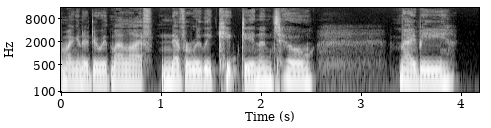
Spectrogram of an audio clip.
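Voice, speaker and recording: Speaking with an Australian accent, a woman holds a medium pitch in a monotone, flat delivery. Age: 20s. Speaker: pilates studio owner, retired physio. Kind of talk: casual interview chat. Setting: podcast recording.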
